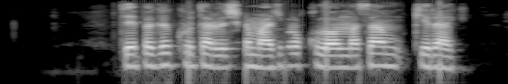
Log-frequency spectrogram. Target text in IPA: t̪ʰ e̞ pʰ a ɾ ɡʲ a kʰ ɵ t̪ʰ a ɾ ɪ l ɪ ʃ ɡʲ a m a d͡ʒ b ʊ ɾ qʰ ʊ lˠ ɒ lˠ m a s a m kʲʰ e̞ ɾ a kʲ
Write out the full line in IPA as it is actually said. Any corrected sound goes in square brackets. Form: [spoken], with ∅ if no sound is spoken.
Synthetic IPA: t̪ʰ e̞ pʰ a [∅] ɡʲ a kʰ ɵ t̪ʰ a ɾ ɪ l ɪ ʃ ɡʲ a m a d͡ʒ b ʊ ɾ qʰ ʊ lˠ ɒ lˠ m a s a m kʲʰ e̞ ɾ a kʲ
